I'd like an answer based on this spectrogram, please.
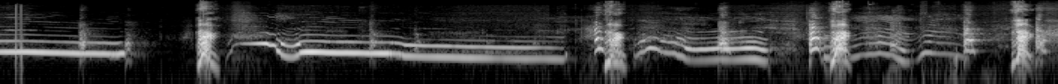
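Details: Pet dog making odd howling sounds: drawn-out tonal howls with falling, wavering pitch, interrupted by short sharp yips and clicks, in bursts across about ten seconds.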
